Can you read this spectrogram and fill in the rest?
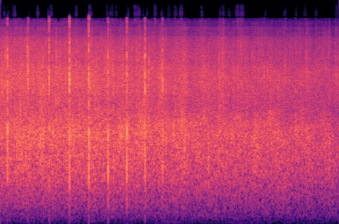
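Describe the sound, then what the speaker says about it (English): An audience at a college commencement claps steadily throughout, a dense wash of applause from a large crowd with a few sharper individual claps standing out. "I'll lead the applause for her."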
